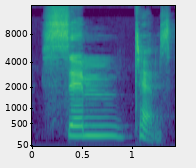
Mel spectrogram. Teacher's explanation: So when there are a chunk of consonants, a consonant cluster, where there is a sequence of consonants, and then in the middle there is a stop sound like a P, in this case, you can drop it.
